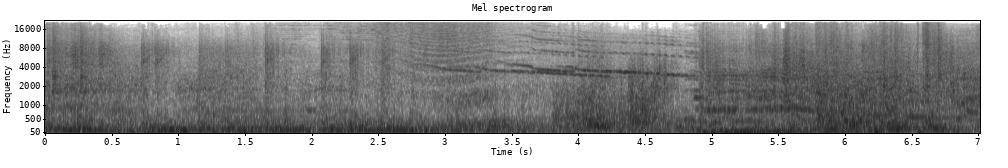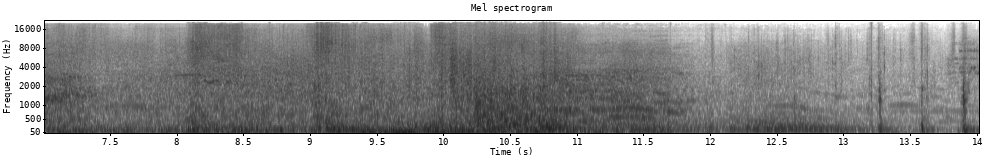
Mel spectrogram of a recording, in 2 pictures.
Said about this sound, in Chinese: 禀将军，打狗山已在射程之内。 很好，众将士听令，全面发炮！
